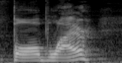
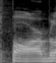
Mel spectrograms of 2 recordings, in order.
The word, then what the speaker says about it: barbed: I still get daily messages, people going, it's pronounced Bob Wire. – No, it's barbed, like.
